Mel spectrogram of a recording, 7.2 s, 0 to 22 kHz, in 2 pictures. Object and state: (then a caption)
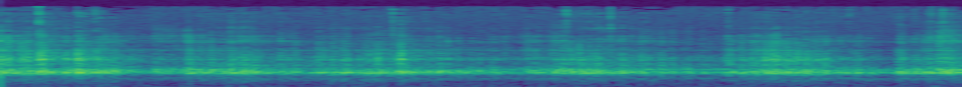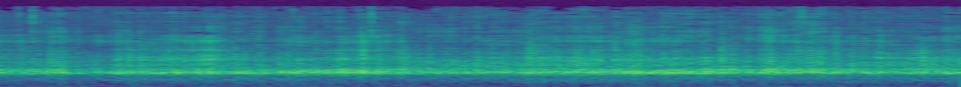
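Marble rolling on a bamboo plate. A single glass marble rolls in circles on the inner surface of a large, shallow, hollow bamboo plate held empty in both hands. It makes a continuous rolling drone with a steady resonant tone near 660 Hz, marked by repeated bright ticks as the marble circles.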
